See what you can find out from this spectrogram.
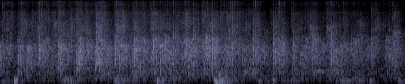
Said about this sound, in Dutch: Maar ik wil graag een hartelijk applaus voor Michiel Veenstra.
